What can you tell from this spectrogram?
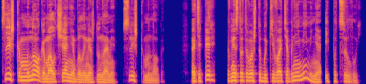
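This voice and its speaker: A man's voice: mid-range voice, sing-song, normal speed, lightly acted. A man voicing a commanding adult sorceress in a fantasy audiobook, speaking curtly. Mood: firm. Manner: curt, then softening. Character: Yennefer, commanding sorceress woman.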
